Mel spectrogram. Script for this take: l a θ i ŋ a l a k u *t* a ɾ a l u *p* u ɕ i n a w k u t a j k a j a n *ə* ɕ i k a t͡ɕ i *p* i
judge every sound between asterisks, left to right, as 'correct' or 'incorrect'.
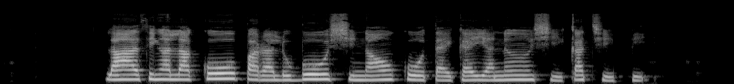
incorrect, incorrect, correct, correct

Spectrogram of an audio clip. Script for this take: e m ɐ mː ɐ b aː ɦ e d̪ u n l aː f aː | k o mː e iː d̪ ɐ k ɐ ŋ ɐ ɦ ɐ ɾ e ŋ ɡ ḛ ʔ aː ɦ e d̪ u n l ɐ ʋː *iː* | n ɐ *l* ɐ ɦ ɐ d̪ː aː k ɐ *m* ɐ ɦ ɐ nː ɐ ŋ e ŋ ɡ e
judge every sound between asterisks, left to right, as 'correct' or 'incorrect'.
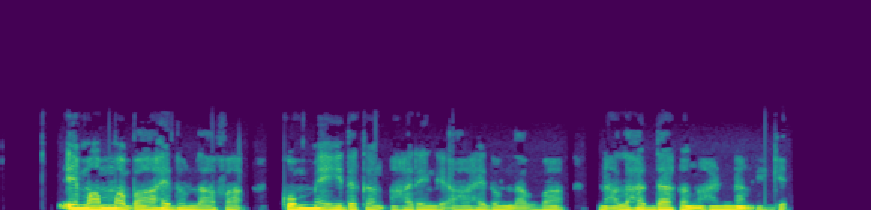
incorrect, correct, incorrect

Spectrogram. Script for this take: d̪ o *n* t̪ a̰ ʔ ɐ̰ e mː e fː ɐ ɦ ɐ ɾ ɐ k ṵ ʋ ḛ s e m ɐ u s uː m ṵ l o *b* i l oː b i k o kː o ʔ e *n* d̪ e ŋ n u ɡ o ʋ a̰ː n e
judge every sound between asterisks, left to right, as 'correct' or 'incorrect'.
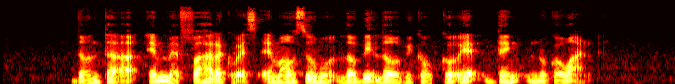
correct, correct, incorrect

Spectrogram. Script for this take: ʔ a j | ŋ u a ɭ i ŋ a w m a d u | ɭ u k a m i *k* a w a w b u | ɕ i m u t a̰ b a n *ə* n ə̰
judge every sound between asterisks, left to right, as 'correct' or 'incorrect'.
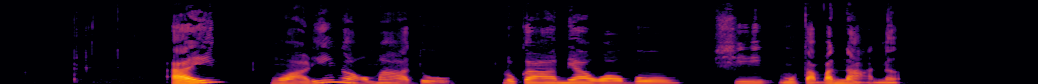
incorrect, incorrect

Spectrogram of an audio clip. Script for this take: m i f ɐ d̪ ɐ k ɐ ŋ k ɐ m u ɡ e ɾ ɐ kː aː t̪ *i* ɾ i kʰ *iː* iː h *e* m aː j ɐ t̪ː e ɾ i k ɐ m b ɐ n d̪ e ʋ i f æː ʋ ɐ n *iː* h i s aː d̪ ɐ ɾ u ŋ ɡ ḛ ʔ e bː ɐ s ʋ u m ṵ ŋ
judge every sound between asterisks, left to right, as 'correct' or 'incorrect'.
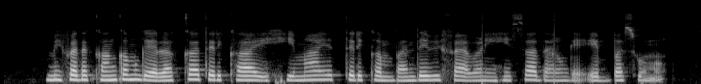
incorrect, incorrect, incorrect, correct

